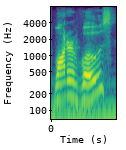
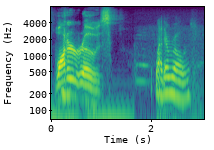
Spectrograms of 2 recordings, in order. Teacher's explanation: it sounded like you had a good R and then you moved into an oo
